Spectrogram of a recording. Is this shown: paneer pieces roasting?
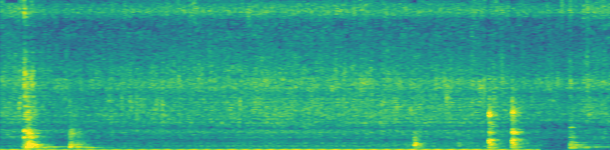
yes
